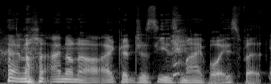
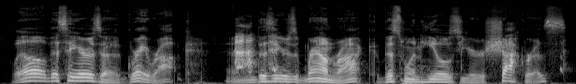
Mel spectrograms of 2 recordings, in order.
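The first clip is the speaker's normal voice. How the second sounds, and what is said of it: Put-on weird manly character voice. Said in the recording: “Why do we have to do such a weird voice for men? ... You're like, Hank Hill. ... I'm kind of like Hank Hill, George W. Bush.”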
